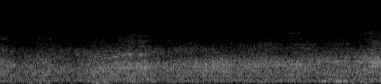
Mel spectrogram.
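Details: Steady rumbling traffic noise fills the recording, with no animal call.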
